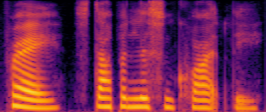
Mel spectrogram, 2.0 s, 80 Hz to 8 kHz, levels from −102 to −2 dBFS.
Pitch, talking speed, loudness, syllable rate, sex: 210 Hz, 150 wpm, -21 LUFS, 3.8 syllables/s, female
